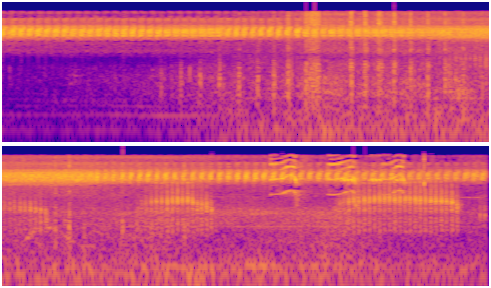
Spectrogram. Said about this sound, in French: Le grillon. Grillon.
